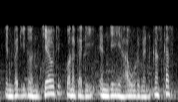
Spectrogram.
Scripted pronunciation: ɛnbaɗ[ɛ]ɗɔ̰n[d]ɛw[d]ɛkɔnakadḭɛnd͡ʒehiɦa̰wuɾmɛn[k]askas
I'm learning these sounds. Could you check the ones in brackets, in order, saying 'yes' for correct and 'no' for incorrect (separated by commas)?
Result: no, no, no, yes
